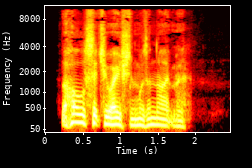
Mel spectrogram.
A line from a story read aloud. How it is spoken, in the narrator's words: said Maya sadly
